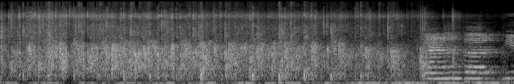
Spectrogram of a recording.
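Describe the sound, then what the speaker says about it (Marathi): Audience applause at a college inauguration ceremony, a dense, steady clapping from a large crowd that holds for about four seconds and then thins out as a voice begins speaking near the end. "टाळ्या वाजवा सर्वांनी"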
